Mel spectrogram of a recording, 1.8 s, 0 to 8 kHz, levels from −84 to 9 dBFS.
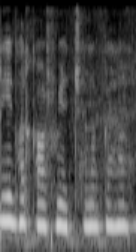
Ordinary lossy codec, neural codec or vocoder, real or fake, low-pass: none; codec, 16 kHz, 4 kbps, FunCodec, trained on Chinese and English, 50 frames a second; fake; 7.2 kHz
